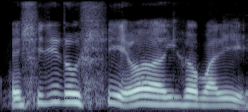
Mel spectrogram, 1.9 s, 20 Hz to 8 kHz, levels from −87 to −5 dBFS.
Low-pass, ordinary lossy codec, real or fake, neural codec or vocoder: none; none; fake; codec, 16 kHz, 4 kbps, X-Codec, HuBERT features, trained on general audio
